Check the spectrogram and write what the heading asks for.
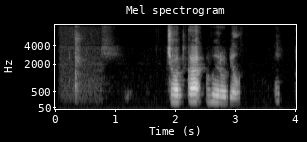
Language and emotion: Russian, neutral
